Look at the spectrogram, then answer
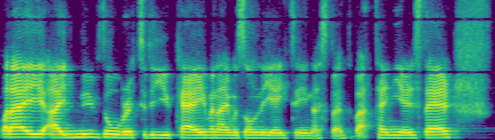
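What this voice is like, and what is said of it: Hungarian accent. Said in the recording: “I'm originally from Hungary, so that's a little bit of accent still coming through, showing my origins.”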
